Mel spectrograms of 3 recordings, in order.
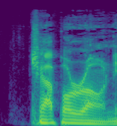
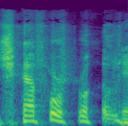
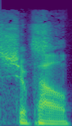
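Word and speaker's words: Chappell Roan: Oh, it's Chapel Roan. – It is. I wouldn't have known if I had not heard it. – Is that how you pronounce either. – It? All right. – Yeah. – All right. – I would have also guessed Chappelle based on how it's spelled.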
